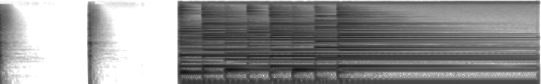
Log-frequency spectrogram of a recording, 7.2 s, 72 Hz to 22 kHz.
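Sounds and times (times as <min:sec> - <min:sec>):
fingerpicked guitar lick: 0:02.4 - 0:07.2.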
